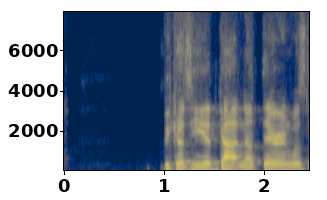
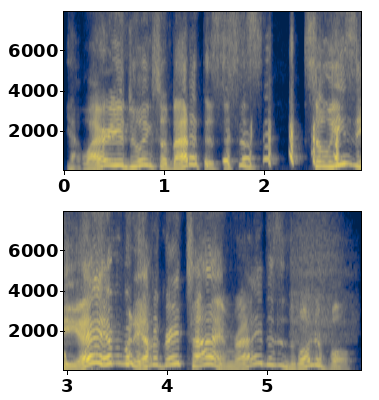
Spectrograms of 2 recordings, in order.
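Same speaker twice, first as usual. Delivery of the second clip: smug mockery; 9 semitones higher than usual. Mocking the heckler-turned-comic, high smug sing-song. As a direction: gloat like a cocky amateur. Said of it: "mocking the smug comic".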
